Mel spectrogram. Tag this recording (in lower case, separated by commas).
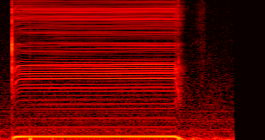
home sounds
